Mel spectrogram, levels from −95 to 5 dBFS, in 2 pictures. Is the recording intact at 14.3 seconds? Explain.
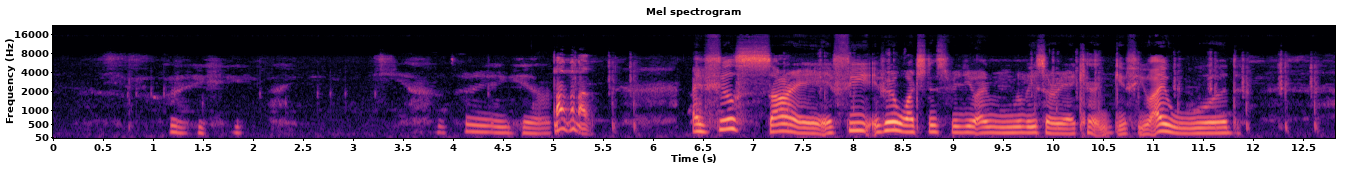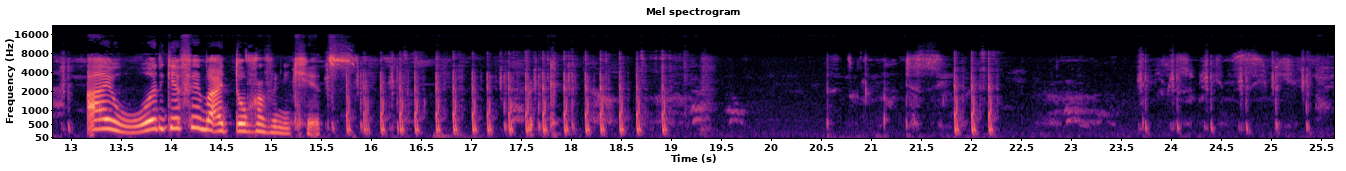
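Yes, at 14.3 s the audio runs on cleanly, with no dropout, click, distortion or other break in the signal.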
